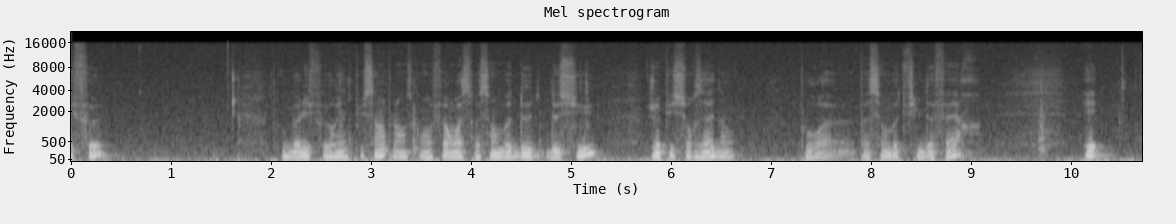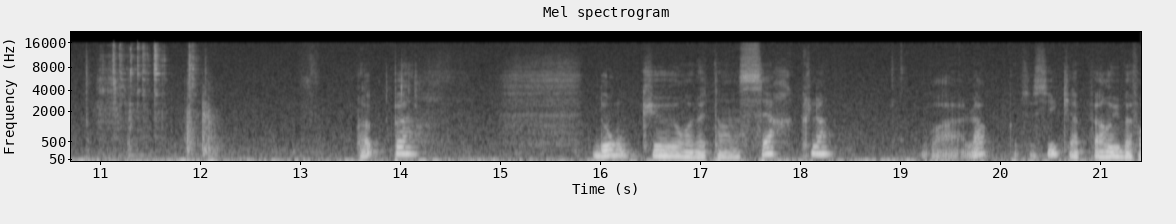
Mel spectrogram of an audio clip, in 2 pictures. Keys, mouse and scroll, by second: 0.7-2.7 middle drag, 2.7 KP_7, 4.1-7.1 middle drag, 4.1 z, 5.2 shift+a, 14.0 shift+a.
